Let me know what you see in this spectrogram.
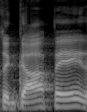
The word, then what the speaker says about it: agape: Agape. You've heard it pronounced agape, that's okay. Modern Greek would say agape.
